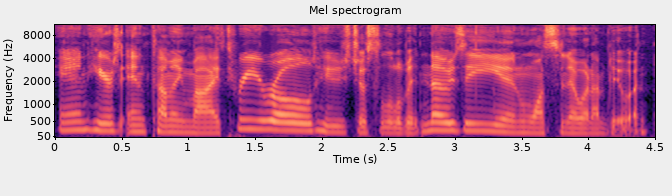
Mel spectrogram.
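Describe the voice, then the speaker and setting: A young woman, a little hoarse from a cold, casually narrating her own renovation footage with chatty asides. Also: medium pitch, a little fast, no echo, clean studio sound. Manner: chatty, relaxed, with frequent "um" asides. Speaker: DIY renovation vlogger.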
